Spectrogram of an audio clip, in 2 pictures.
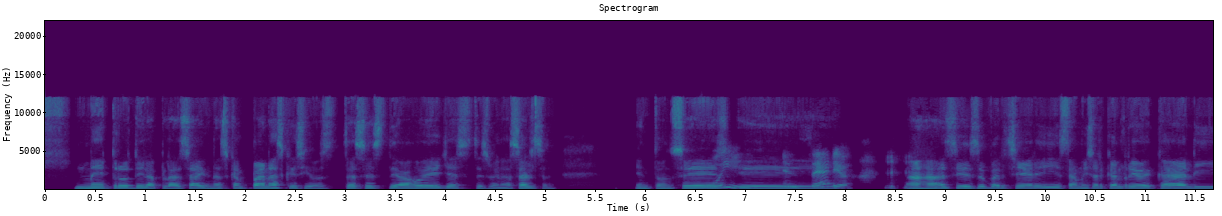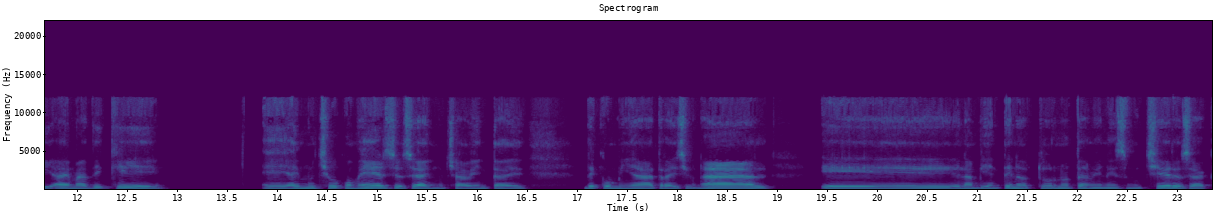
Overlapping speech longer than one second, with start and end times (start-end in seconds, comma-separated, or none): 6.6-8.0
